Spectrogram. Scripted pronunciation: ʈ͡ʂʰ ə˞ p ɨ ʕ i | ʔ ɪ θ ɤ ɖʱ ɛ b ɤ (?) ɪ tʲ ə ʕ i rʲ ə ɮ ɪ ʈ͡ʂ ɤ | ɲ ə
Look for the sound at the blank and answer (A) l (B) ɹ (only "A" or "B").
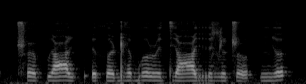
B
